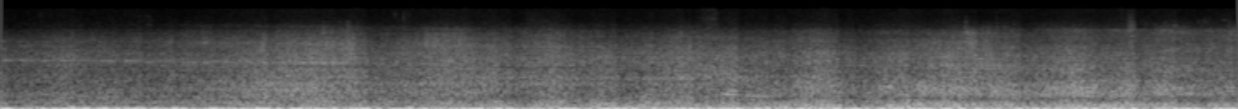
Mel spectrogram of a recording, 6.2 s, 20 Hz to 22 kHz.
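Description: An American Airlines Boeing 777 rumbles at night at DFW Airport, a steady, loud, low engine roar that persists throughout without clear speech.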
